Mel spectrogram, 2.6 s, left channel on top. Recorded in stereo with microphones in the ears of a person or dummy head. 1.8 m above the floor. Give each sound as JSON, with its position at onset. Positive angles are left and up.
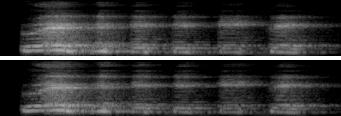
{"t": 0.1, "sound": "laughter", "side_deg": 60, "distance_m": 2.5}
